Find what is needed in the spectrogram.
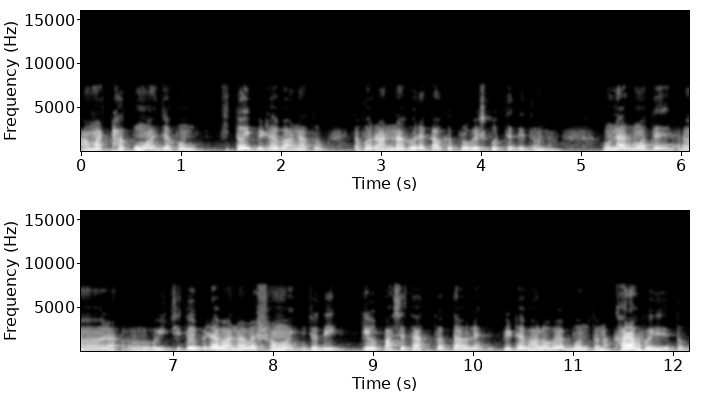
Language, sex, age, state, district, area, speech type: Bengali, male, 30-45, West Bengal, Purulia, urban, spontaneous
